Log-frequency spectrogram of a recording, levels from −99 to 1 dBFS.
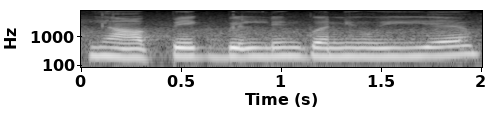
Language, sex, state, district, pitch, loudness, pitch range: Hindi, female, Haryana, Rohtak, 205 Hz, -14 LUFS, 200-210 Hz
